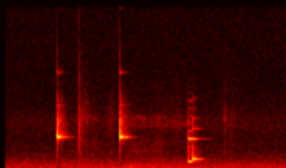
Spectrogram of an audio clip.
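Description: Smartphone mounted on a stand giving three short electronic beeps as its screen is tapped, with a faint tap between the first two; the last beep is a lower, two-note tone.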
